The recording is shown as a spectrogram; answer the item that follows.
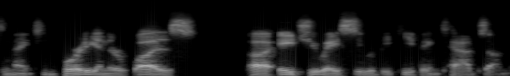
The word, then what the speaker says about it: HUAC: After these initial rounds of investigations, the House Un-American Activities Committee, or HUAC, sometimes just spelled or mentioned phonetically as HUAC, the HUAC began conducting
